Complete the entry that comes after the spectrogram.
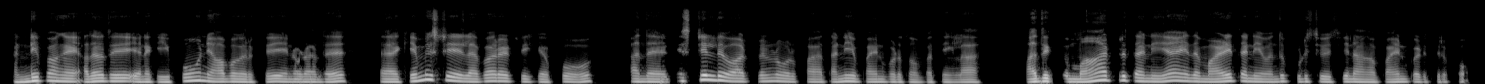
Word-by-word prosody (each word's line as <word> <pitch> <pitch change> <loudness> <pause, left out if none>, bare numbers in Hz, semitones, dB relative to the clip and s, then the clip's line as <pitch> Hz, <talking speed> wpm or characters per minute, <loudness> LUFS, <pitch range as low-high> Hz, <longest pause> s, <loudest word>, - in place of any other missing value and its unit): கண்டிப்பாங்க. 160 +5 +3 0.2
அதாவது 150 +3 +3 0.2
எனக்கு 120 -1 -2
இப்பவும் 170 +8 +1
ஞாபகம் 130 -2 +1
இருக்கு. 120 +3 -4
என்னோட 120 -1 -1
அந்த 120 +1 -4 0.6
அ - - +1 0.2
கெமிஸ்ட்ரி 195 +5 +2 0.2
லாபரடோரிக்கு 135 -2 -1
அப்போ, 125 +4 -6 0.7
அந்த 130 0 0 0.3
டிஸ்டில்டு 195 +5 +3
வாட்டர்ன்னு 145 +2 -1
ஒரு 130 - -2
ப - - -10 0.2
தண்ணிய 135 +4 +1
பயன்படுத்துவோம் 115 -3 -4
பாத்தீங்களா? 110 0 -5 0.6
அதுக்கு 135 0 +3 0.2
மாற்றுத் 185 +6 +3
தண்ணியா, 140 +1 +2
இந்த 145 -2 +1
மழைத் 145 +6 +2
தண்ணியை 135 -4 +1
வந்து 125 +4 -2
புடிச்சு 130 0 -7
வச்சு 120 +2 -6
நாங்க 115 -1 -1
பயன்படுத்தி 120 -1 -4
இருப்போம். 115 +1 -12
130 Hz, 130 wpm, -23 LUFS, 120-150 Hz, 0.7 s, கண்டிப்பாங்க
